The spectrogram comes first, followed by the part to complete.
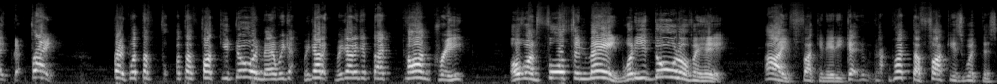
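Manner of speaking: put-on shrill, very loud, high New Jersey accent yelling. A construction boss with a clipboard yells at Frank, yelling Jersey construction boss. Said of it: "you know he's yelling".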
